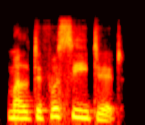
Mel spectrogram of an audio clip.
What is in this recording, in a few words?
"multifaceted", Indian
